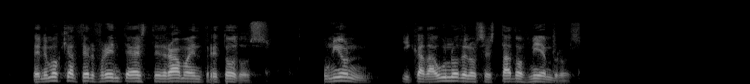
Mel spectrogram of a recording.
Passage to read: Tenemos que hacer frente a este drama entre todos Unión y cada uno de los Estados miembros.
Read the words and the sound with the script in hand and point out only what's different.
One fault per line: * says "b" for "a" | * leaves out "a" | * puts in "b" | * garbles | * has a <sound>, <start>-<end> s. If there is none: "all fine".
all fine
